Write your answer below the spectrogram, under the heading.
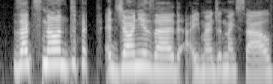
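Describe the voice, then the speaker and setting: The recording of a woman with a Russian accent is dry and close, with no echo. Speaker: business and mindset coach. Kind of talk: podcast interview.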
